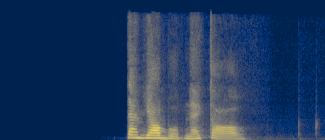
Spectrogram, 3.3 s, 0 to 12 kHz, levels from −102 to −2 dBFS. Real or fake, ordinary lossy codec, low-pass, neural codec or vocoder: fake; AAC, 48 kbps; 10.8 kHz; codec, 16 kHz in and 24 kHz out, 0.9 kbps, LongCat-Audio-Codec, four codebook decoder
